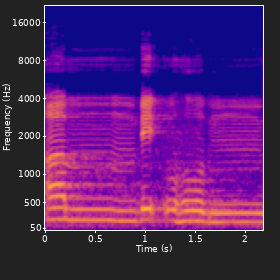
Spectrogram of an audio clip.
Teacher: جب چھوٹا میم آتا ہے تو اس کو ملا کر کے پڑھتے ہیں، یعنی حمزہ کو میم میں ملائیں گے اور نون سائلنٹ ہو جائے گا، تو ان نہیں پڑھیں گے، ام پڑھیں گے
